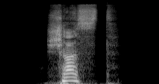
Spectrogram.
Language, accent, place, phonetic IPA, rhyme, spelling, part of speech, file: German, Germany, Berlin, [ʃast], -ast, schasst, verb, De-schasst.ogg
- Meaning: inflection of schassen: 1. second/third-person singular present 2. second-person plural present 3. plural imperative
